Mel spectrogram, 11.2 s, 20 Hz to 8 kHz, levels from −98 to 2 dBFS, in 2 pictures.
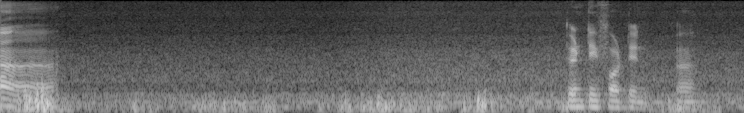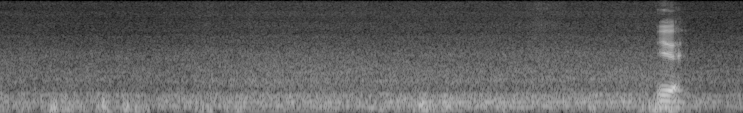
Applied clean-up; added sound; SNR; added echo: none; none; none; none.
